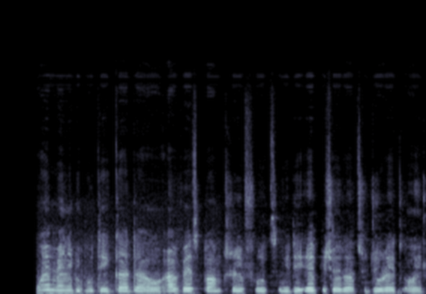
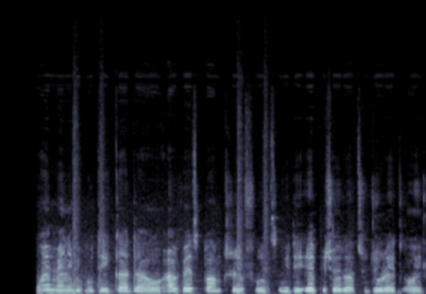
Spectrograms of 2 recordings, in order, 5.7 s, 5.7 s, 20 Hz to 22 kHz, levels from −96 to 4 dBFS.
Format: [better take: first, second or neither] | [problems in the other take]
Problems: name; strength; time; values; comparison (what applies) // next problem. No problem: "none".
first | background sound (Train); 20 dB below the speech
